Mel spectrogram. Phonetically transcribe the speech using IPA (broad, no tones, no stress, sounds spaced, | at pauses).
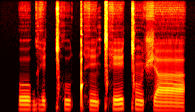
o ɡʱ ɪ ǀʰ u ǃʰ ẽ ǀʰ e ǀ õ ʃ a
